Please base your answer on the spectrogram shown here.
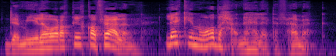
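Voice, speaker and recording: Male narrator doing a soft-voiced young woman, coaxing and reproachful, husky edge, lively swings in pitch. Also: fast. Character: young African woman, soft-spoken, insistent lover. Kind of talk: audiobook character reading.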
